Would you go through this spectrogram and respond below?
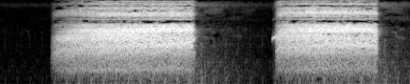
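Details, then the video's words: Loud grating hiss-screams from a female white-tailed kite sitting on the nest. A longer scream of about one and a half seconds is followed after a short pause by a second, slightly shorter one with a thin rising whistle at its start. "White-Tailed Kite | The Female Bird Makes a Loud Noise On The Nest"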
